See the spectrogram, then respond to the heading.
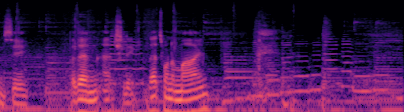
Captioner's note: chuckles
